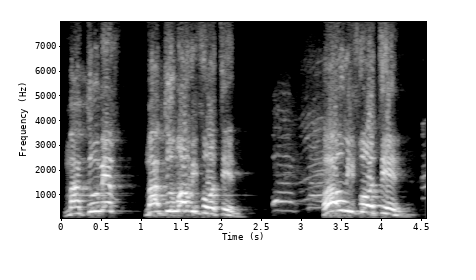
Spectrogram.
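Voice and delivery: rally call to crowd. Real, not acted.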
